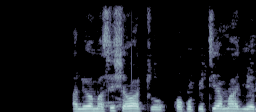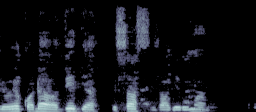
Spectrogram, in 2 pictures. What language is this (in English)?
Swahili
